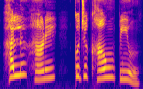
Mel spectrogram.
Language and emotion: Sindhi, neutral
